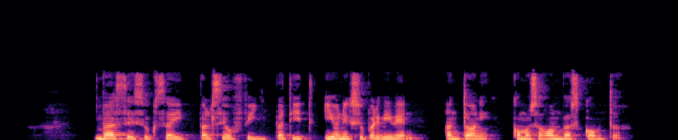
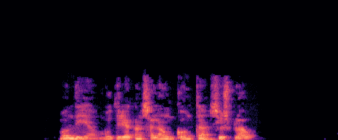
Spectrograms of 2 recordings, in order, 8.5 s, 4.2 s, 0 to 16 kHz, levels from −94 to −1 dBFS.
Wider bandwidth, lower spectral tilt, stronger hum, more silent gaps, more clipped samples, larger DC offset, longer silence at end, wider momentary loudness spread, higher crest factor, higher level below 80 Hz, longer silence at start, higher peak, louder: about the same, 8 kHz vs 7.6 kHz; about the same, -5.5 dB/octave vs -6 dB/octave; neither; neither; neither; neither; second, 0.7 s vs 1.05 s; about the same, 9 LU vs 8 LU; about the same, 18 dB vs 16 dB; about the same, -58 dBFS vs -56 dBFS; first, 1.2 s vs 0.75 s; first, -2 dBFS vs -8 dBFS; first, -18 LUFS vs -22 LUFS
